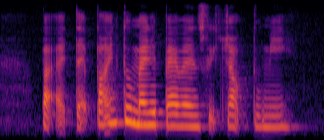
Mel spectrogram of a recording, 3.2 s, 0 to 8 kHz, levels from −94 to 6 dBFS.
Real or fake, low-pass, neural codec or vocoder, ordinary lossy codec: real; 7.2 kHz; none; none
